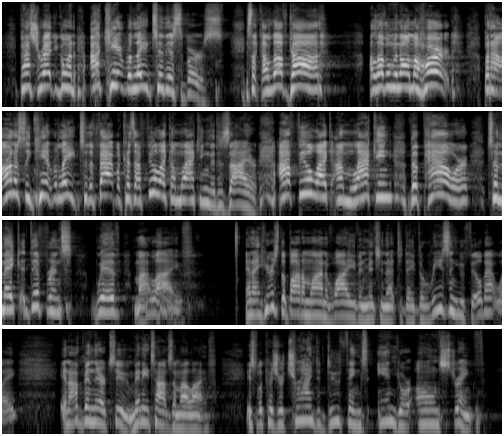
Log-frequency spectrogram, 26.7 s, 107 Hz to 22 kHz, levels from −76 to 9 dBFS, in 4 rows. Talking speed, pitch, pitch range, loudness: 205 wpm, 235 Hz, 190-285 Hz, -19 LUFS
